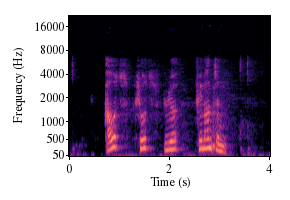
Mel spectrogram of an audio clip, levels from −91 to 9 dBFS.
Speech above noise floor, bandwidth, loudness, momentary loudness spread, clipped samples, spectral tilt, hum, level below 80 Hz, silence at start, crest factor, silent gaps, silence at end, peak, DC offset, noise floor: 41 dB; 6.6 kHz; -21 LUFS; 15 LU; under 0.1%; -7.5 dB/octave; none; -56 dBFS; 0.75 s; 18 dB; none; 0.9 s; -4 dBFS; under 0.1%; -61 dBFS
